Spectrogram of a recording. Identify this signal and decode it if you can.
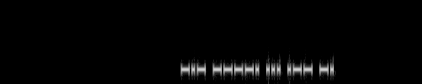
Morse code, heard as a keyed tone, about 44 wpm, 700 Hz. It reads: K9SWN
